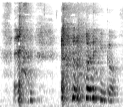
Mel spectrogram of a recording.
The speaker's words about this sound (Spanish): Últimamente me está pegando un tos horrible, perdón.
